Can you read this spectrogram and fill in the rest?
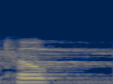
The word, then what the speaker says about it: dukkha: In Thai, they pronounce it tuk, tuk, and this is a word everybody knows.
